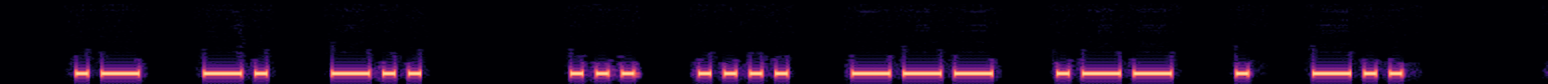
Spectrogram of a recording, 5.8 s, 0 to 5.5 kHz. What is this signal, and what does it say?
Morse code, heard as a keyed tone, about 25 wpm, spaced as for 20 wpm, 700 Hz. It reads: AND SHOWED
